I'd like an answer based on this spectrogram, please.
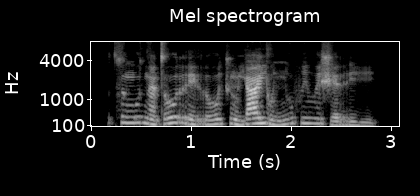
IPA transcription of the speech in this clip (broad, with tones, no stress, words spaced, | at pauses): t͡sʊ˦ŋu˦dã˨ toː˦re˨roː˨˦t͡ʃũ˨ jaː˦jo˨ɲu˦fi˦ βɪ˦˨ʃɛ˨ riː˨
